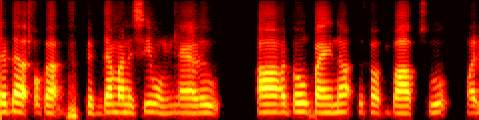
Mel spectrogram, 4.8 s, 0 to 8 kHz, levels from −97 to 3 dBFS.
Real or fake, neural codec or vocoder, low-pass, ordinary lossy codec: fake; codec, 16 kHz, about 1 kbps, DyCAST, with the encoder's durations; none; none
